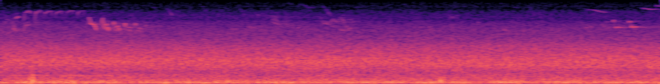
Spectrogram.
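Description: Small birds chirping in short high trills, a few times, over a steady low rumbling noise outdoors.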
